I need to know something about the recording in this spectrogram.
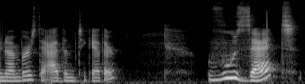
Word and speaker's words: êtes: Vous êtes, the final E is silent. Il or elle, sont, the final T is silent, and the N is nasally.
